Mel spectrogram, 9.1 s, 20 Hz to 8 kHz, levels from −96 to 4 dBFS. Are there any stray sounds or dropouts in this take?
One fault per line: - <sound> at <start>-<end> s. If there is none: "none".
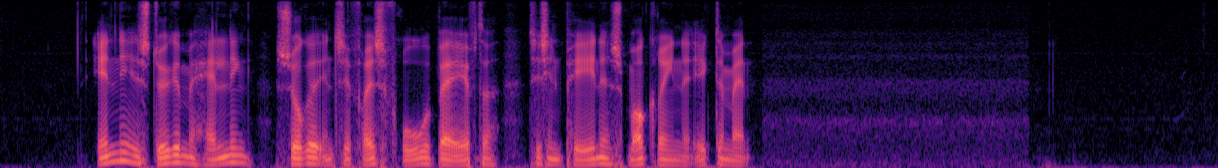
none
